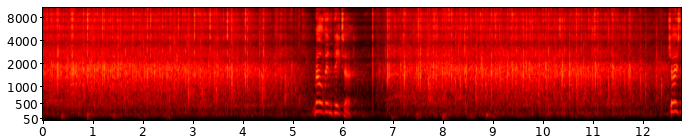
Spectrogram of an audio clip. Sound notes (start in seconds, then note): 0.0 audience applauding; 6.6 audience applauding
